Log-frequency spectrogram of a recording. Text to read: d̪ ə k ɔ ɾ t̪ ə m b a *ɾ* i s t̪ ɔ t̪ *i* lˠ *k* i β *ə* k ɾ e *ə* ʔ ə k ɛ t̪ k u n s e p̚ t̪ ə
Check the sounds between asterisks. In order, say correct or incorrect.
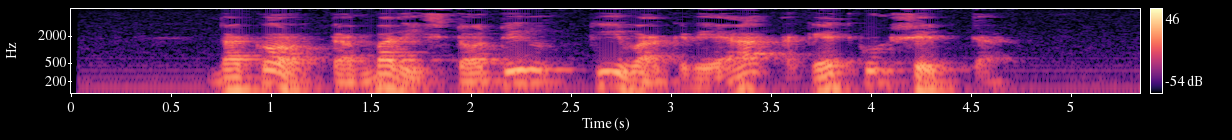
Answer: correct, correct, correct, incorrect: a, incorrect: a

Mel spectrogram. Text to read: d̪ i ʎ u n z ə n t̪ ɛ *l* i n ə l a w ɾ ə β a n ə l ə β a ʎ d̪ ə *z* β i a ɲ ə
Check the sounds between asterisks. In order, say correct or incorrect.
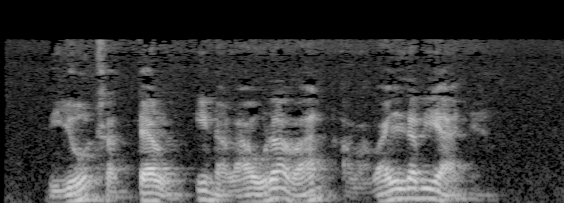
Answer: correct, incorrect: none

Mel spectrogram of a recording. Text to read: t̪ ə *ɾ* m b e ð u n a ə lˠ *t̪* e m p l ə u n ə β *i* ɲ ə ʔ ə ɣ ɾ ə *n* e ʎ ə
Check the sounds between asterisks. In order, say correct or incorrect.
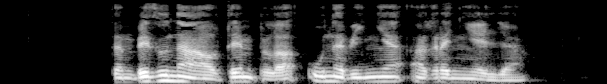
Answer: incorrect: none, correct, correct, incorrect: ɲ

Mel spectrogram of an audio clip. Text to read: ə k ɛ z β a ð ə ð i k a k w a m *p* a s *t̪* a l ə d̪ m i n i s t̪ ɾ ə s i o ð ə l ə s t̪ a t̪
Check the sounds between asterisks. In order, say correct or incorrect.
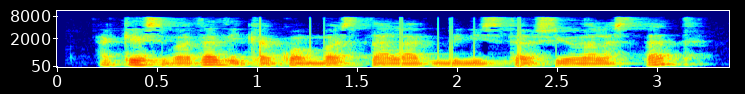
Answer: incorrect: b, correct

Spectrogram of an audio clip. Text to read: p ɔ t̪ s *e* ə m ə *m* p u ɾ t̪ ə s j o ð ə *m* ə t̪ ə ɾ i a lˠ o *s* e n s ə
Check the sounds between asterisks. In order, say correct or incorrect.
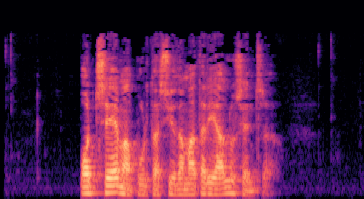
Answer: correct, incorrect: none, correct, correct

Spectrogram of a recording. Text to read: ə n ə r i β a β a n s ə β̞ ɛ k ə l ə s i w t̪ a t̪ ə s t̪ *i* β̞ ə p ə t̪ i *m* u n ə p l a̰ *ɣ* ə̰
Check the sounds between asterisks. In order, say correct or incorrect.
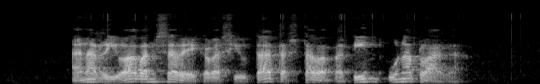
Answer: incorrect: a, incorrect: n, correct

